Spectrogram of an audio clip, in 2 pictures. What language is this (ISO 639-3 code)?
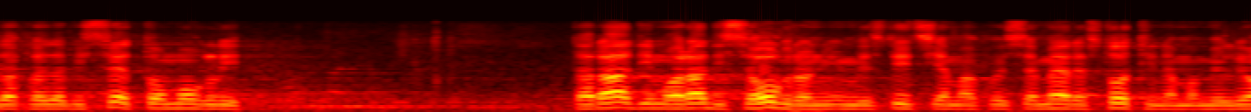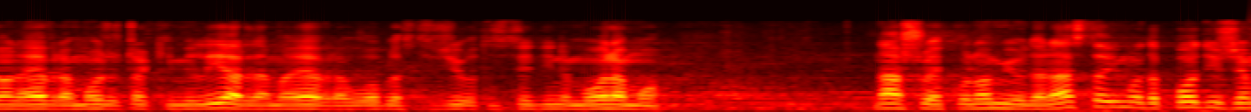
srp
